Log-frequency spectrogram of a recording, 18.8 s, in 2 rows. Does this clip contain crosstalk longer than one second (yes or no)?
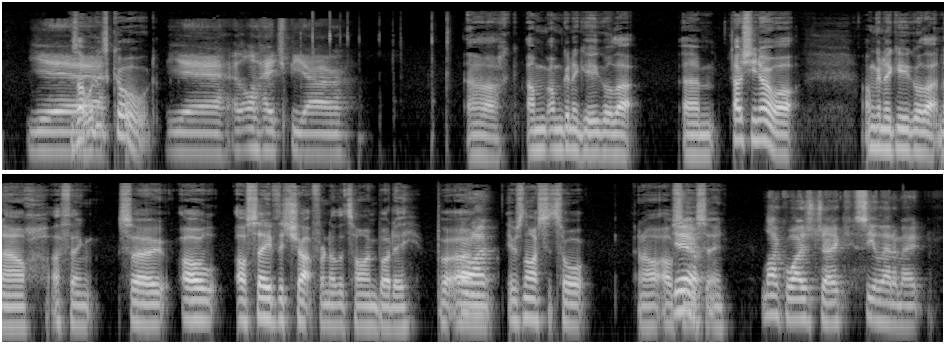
no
